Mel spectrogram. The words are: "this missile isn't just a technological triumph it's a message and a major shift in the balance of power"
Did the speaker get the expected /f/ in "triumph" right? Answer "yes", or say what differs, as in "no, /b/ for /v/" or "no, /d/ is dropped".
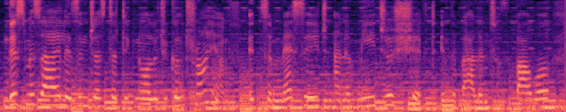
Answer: yes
